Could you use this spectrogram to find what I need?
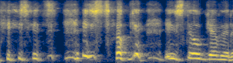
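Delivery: amused at the troll who won't stop; laughing. Real, not acted. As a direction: laugh while trying to get the words out. Laughing as the troll keeps going.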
